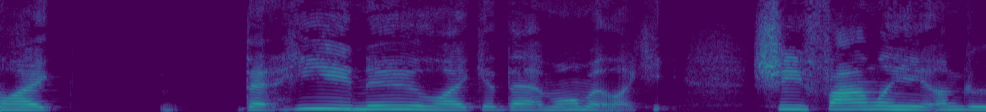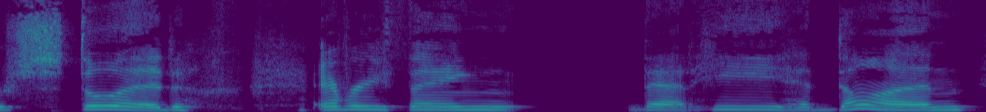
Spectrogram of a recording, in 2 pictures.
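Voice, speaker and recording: A woman's voice: medium pitch, fairly bright tone, no echo. Chatty woman, dry close sound. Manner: rambling, many fillers and restarts. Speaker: podcast co-host. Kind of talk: casual fan podcast chat.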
